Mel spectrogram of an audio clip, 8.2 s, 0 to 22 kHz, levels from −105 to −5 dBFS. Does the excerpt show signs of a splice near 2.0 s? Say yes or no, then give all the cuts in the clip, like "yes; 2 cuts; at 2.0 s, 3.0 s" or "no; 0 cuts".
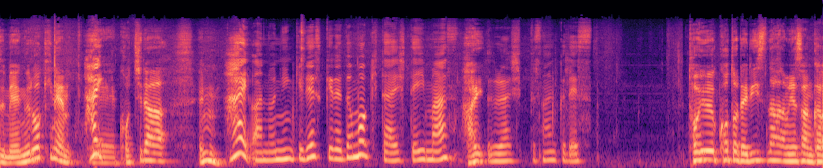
yes; 1 cut; at 2.0 s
